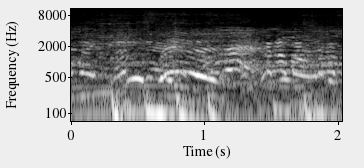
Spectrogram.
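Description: Several people chatting over music with a steady bass beat.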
